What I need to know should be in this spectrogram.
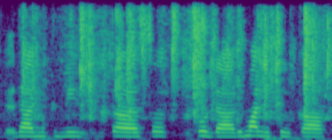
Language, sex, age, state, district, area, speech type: Punjabi, female, 18-30, Punjab, Pathankot, rural, spontaneous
